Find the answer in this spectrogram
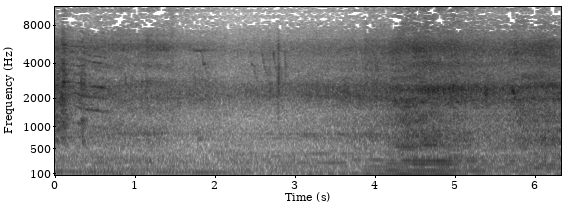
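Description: Suzuki A100's single-cylinder two-stroke engine idling steadily, growing louder for about a second around four seconds in.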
